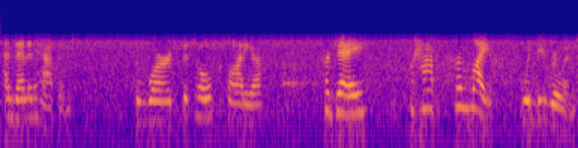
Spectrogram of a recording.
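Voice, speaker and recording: A woman reading her own children's book aloud as narrator, with animated delivery and dramatic emphasis. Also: takes it slowly, creaky. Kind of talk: expressive storybook narration. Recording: phone-like narrow band, loud hiss and rumble.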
